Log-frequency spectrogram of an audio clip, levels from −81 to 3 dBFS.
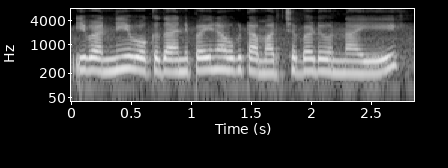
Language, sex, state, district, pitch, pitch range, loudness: Telugu, female, Telangana, Hyderabad, 230 Hz, 220-240 Hz, -13 LUFS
